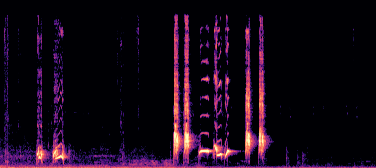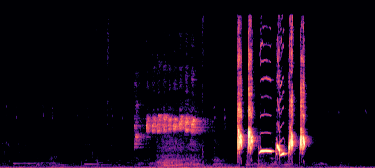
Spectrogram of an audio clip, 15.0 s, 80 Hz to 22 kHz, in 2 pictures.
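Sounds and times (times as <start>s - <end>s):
bird chirping and whistling: 3.5s - 5.4s, 10.2s - 11.6s, 12.3s - 13.7s.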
